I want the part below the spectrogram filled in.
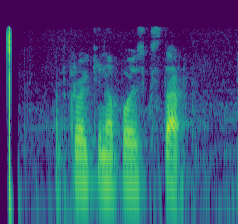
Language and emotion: Russian, neutral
